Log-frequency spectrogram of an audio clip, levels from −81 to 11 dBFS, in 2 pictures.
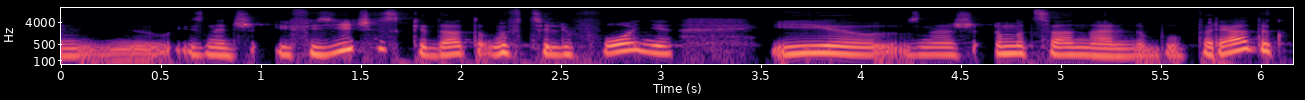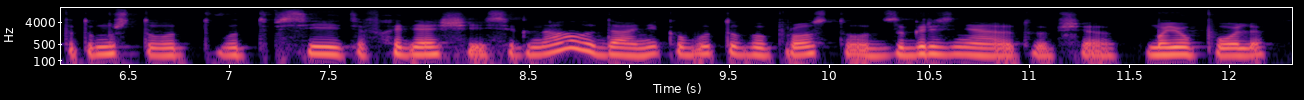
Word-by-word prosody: изнач 165 - -3
и 190 - -2
физически, 230 - +1
да, 185 +2 +3
там, 200 0 -2
и 225 - +7
в - - -16
телефоне, 210 +4 +3 0.4
и, 210 +3 +4
э, 185 -1 +1
знаешь, 185 -1 -3
эмоционально 185 -5 +2
был - - -5
порядок, 250 - +3
потому 190 +1 -2
что 195 -3 -6
вот 170 0 -2 0.2
вот 175 -2 -6
все 195 -2 +1
эти 180 - -4
входящие 190 0 -1
сигналы, 245 - -1
да, 190 -1 0
они 175 +2 -1
как 190 -1 -5
будто 200 +2 -2
бы 180 -2 -2
просто 185 +2 -2
вот 165 - -3
загрязняют 185 -2 0
вообще 165 +1 -6 0.2
моё 185 +1 +4
поле. 170 0 -1
185 Hz, 160 wpm, -22 LUFS, 175-200 Hz, 0.4 s, и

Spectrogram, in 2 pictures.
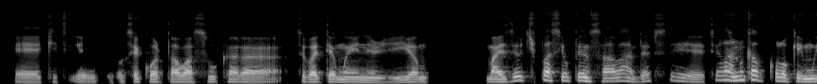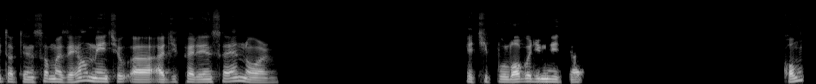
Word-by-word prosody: É 100 -1 -2
que 105 - -15
ti - - -25
eh, 105 -1 -4
que - - -21
você 115 +2 -4
cortar 115 -1 -1
o 110 0 +3
açúcar, 115 +2 -2
ah, 105 0 -1
você - - -6
vai 110 -1 +3
ter 115 - -1
uma 115 -1 -1
energia, 105 +1 -2 0.7
mas 115 0 +1
eu, 185 +1 +1
tipo 205 - -7
assim, 190 - +2
eu 170 - -4
pensava: 155 -2 0
"Ah, 160 - -3
deve 155 - -7
ser", 140 - -6
sei 200 - -6
lá, 200 -2 +3
nunca 200 +3 +2
coloquei 155 -3 0
muita 135 +1 +2
atenção, 115 +5 -3
mas 125 -4 +1
é - - +6
realmente 145 -3 +2
a 115 -1 +6
a - - +7
diferença 120 +2 -1
é 135 - +4
enorme. 100 -11 +1 1.9
É - - -2
tipo, 120 - -6
logo 120 +4 +6
de 135 - -2
imediato 120 -3 +2 2.0
Como? 140 +8 +3
120 Hz, 160 wpm, -24 LUFS, 110-145 Hz, 2.0 s, a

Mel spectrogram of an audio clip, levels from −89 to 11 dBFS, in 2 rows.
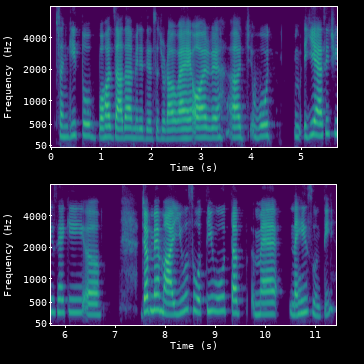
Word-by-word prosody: संगीत 240 +3 -6
तो 250 -1 0 0.2
बहुत 225 +2 +2
ज़्यादा 210 -1 +3
मेरे 200 0 -7
दिल 190 -1 -9
से 195 +2 -12
जुड़ा 185 0 -2
हुआ 190 0 0
है 200 0 +4
और 215 -1 +3 0.4
आज, 220 0 -1
वो 235 +3 -3 0.7
ये 255 +5 +2
ऐसी 260 +3 +3
चीज़ 285 -1 -9
है 275 0 -1
कि 275 0 -7
अ, 230 0 -1 0.9
जब 305 +2 +8
मैं 330 +1 +5
मायूस 270 +5 +3
होती 285 -1 -3
हूँ 305 0 -5
तब 265 -1 +5 0.3
मैं 240 +1 +1 0.3
नहीं 250 +5 0
सुनती। 250 -6 -10
240 Hz, 145 wpm, -24 LUFS, 215-275 Hz, 0.9 s, जब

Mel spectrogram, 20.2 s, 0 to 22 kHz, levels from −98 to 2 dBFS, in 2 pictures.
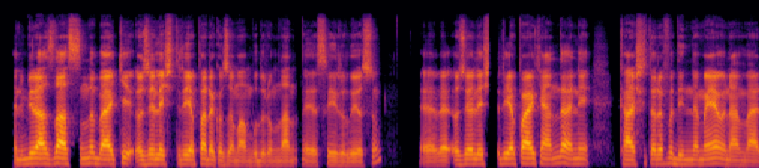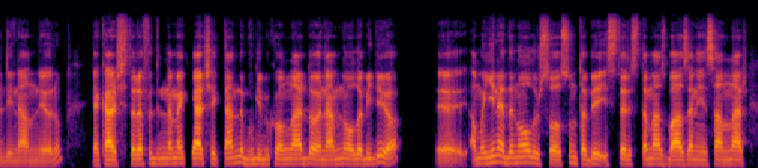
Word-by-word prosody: Hani, 105 +3 -7
biraz 120 -1 +6
da 135 - +7
aslında 120 +1 +3
belki 110 +3 +5
öz 105 +1 +2
eleştiri 110 -1 +2
yaparak 110 0 +2
o - - -3
zaman 90 -1 -3
bu 90 0 -10
durumdan, 90 0 -5
eee, 90 -1 -4
sıyrılıyorsun, 90 -1 -3 0.5
eee, 90 0 -4
ve 95 - 0
öz 105 +2 -3
eleştiri 115 +1 0
yaparken 120 0 +4
de, - - +3
hani, 115 -2 +1 0.4
karşı 105 -3 +3
tarafı 115 +2 -2
dinlemeye 110 +3 +2
önem 95 -5 -1
verdiğini 90 0 -3
anlıyorum. 90 0 -6 0.4
Ya, - - -2
karşı 105 0 +3
tarafı 115 +2 -1
dinlemek 120 +1 -3
gerçekten 120 +2 +2
de 145 -7 -6
bu 110 - -9
gibi 110 -1 -7
konularda 115 +1 -2
önemli 105 +2 -2
olabiliyor, 115 +4 -2 0.5
eee, 425 -1 -4
ama 125 +1 -4
yine 150 +1 -1
de 135 0 -4
ne - - -5
olursa 135 -6 -3
olsun 110 +7 -4
tabii 115 0 -1
ister 115 - -3
istemez 110 0 -4
bazen 105 +1 +1
insanlar 105 +1 -2
110 Hz, 150 wpm, -23 LUFS, 105-120 Hz, 0.5 s, da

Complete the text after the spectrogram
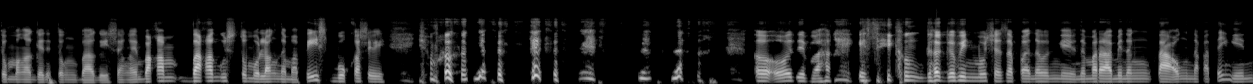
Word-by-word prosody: itong 115 0 -7
mga 115 0 -2
ganitong 110 +1 -11
bagay 105 0 -2
sa 110 0 -9
ngayon. 115 +2 -5
Baka 130 +5 +4 0.2
baka 160 +2 +6
gusto 165 -2 -5
mo 135 - -6
lang 130 0 +1
na 120 - -4
ma-Facebook 150 - 0
kasi 130 -3 -5 0.9
di 315 +3 +1
ba, - - 0 2.6
Oo, 160 0 +3
'di 165 -1 +1
ba? 140 +2 -1 0.3
Kasi 175 +3 0
kung 190 -4 0
gagawin 175 -1 +6
mo 160 - -2
siya 155 -3 +1
sa 150 -1 0
panahon 135 0 -2
ngayon 130 -2 -4
na 130 - -6
marami 135 0 +3
ng 135 -1 -7
taong 130 0 +2
nakatingin, 130 - -8
135 Hz, 155 wpm, -23 LUFS, 125-165 Hz, 2.6 s, baka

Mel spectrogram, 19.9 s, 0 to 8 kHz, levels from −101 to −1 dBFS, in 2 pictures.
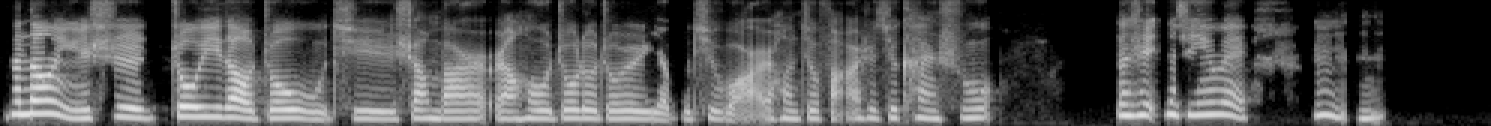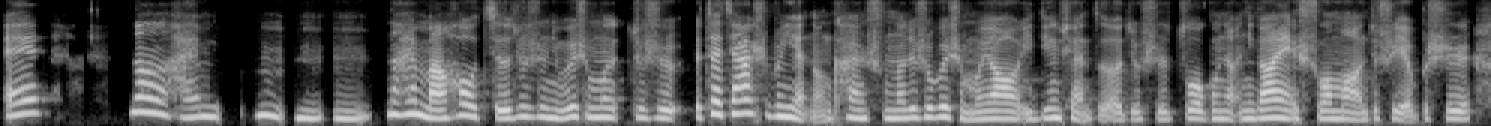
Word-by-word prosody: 相 295 0 +7
当 310 -2 +9
于 195 -3 +2
是 215 0 +2
周 235 0 +7
一 235 -1 +2
到 215 -3 +7
周 200 +1 +3
五 180 -4 +1
去 185 -2 -2
上 195 +2 0
班 185 -1 +2
儿， 185 0 0
然 180 -1 +1
后 190 0 +1
周 200 +2 0
六 195 -1 +1
周 185 0 -2
日 185 -1 +1
也 170 -2 -2
不 170 - -11
去 170 +4 -6
玩 165 -4 -3
儿， - - -3
然 - - -3
后 195 -2 -3
就 190 +1 -3
反 185 - -6
而 - - -4
是 200 0 -5
去 210 - -3
看 205 -1 -3
书。 210 +2 -4 0.8
那 265 0 +4
是 265 -1 +3
那 290 -1 +3
是 275 - -2
因 280 +1 +3
为 265 -8 0 0.4
嗯 270 -4 -1
嗯， 195 +1 -2 0.8
诶， 310 +4 0 0.6
那 340 -3 +2
还 225 -4 -4
嗯 245 +2 -4
嗯 200 -1 -2
嗯， 195 +3 -4
那 295 - -1
还 295 +1 +1
蛮 200 -8 +5
好 260 +4 +1
奇 205 - -6
的， 195 - +3
就 240 - -3
是 230 -1 -3
你 210 - +1
为 210 +4 +1
什 235 - -5
么 220 0 +1
就 215 - -5
是 205 0 -2 0.2
诶， 230 - -2
在 300 - +4
家 310 +2 +4
是 290 -4 -7
不 250 - -3
是 245 - +4
也 220 - +2
能 - - -8
看 205 +2 -2
书 200 - -6
呢， 195 0 0
就 215 - +1
是 225 +1 -1
为 230 +1 +2
什 220 -6 -3
么 170 +2 -3
要 185 -1 +2
一 170 - -5
定 205 +4 -2
选 185 -4 -5
择 165 - -6
就 170 - -8
是 175 -1 -8
坐 190 +2 -1
公 190 +1 -4
交 180 - -3
你 190 +1 -3
刚 200 +1 +4
才 210 0 +5
也 190 - -1
说 185 0 -2
嘛， 180 -3 0
就 170 +3 -8
是 185 -1 -6
也 - - -2
不 - - -13
是 185 -1 -4
200 Hz, 295 characters per minute, -23 LUFS, 185-235 Hz, 0.8 s, 当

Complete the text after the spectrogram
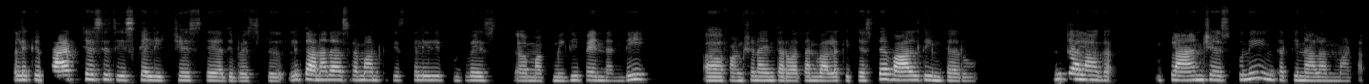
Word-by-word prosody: ఆళ్ళకి 210 +1 0 0.2
ప్యాక్ 215 +1 +8
చేసి, 230 -1 +1
తీసుకెళ్ళి 195 -1 +1
ఇచ్చేస్తే, 185 0 -4
అది 175 0 -5
బెస్ట్. 165 +1 -7 0.2
లేతే 220 +2 +1
అనాధాశ్రమానికి 205 -2 +1
తీసుకెళ్లి, 200 +1 -3 0.2
ఫుడ్ 180 -1 -14
వేస్ట్ 185 0 -2 0.2
"ఆహ్, 175 0 -2
మాకు 170 - -6
మిగిలిపోయిందండి, 190 +1 -2 0.8
ఆహ్, 180 0 +4
ఫంక్షనయిన 180 +1 0
తర్వాత" 175 0 0
అని 180 - -1
వాళ్ళకిచ్చేస్తే, 180 +4 -1
వాళ్ళు 200 0 +7
తింటారు. 175 -3 -1 0.9
ఇంకలాగ 230 -5 +3 0.7
ప్లాన్ 200 0 +4
చేసుకోని, 220 +5 -2
ఇంక 215 -2 -5 0.2
తినాలన్నమాట. 175 -3 -2
195 Hz, 120 wpm, -23 LUFS, 180-205 Hz, 0.9 s, ప్యాక్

